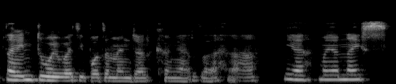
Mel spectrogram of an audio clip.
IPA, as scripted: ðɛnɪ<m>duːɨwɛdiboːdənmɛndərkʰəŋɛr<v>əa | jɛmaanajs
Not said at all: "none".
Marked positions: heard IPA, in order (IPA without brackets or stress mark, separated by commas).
n, ð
